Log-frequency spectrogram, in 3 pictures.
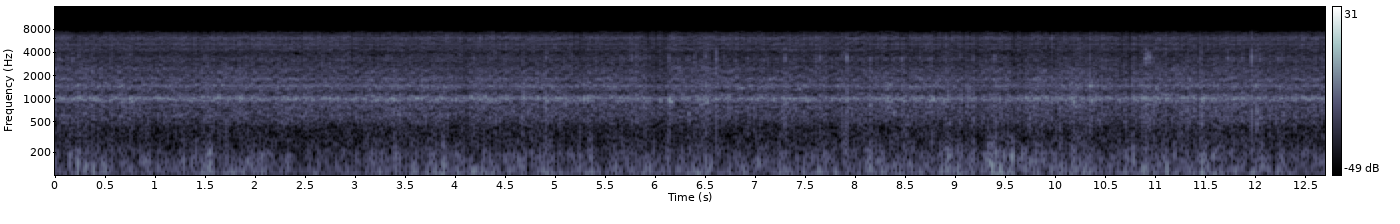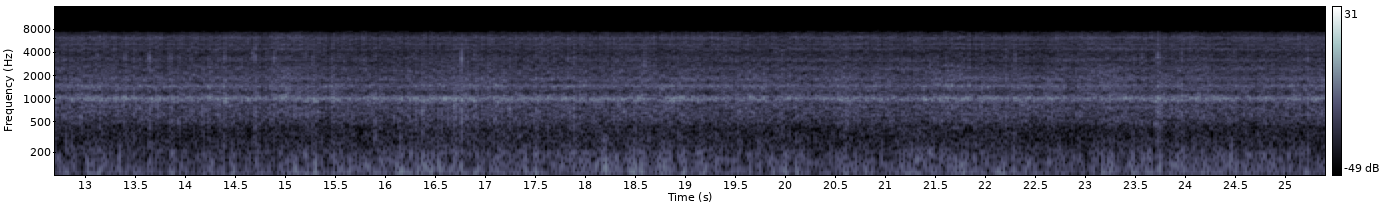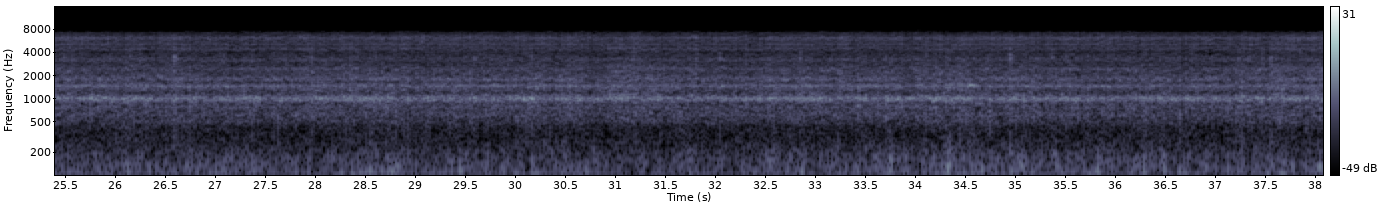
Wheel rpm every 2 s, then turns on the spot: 160, 160, 160, 160, 160, 160, 170, 160, 160, 160, 160, 160, 160, 160, 160, 160, 160, 160, 160.
none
